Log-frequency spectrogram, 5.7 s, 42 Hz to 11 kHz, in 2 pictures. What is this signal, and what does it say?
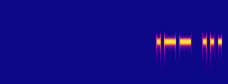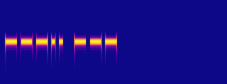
Morse code, heard as a keyed tone, about 25 wpm, 700 Hz. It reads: WS8O
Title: USA Call Signs - 4 Characters - Repeated 2x - 25wpm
